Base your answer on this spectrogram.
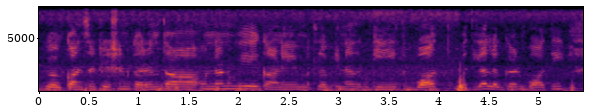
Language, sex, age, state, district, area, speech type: Punjabi, female, 18-30, Punjab, Mansa, urban, spontaneous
